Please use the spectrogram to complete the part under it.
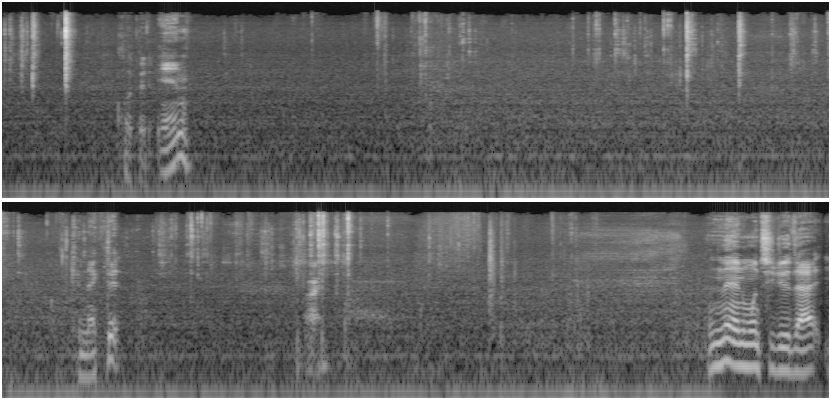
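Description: Plastic toy parts click and snap as they are twisted into place.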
